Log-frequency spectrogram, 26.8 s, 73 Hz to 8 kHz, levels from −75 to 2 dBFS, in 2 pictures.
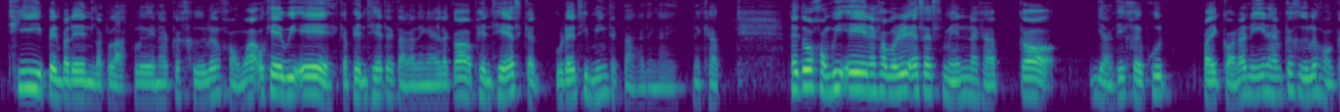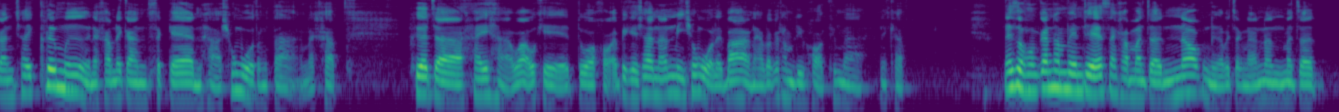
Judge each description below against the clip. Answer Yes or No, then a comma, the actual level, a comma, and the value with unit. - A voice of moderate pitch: Yes, medium, 150 Hz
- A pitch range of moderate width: No, wide, 5.8 semitones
